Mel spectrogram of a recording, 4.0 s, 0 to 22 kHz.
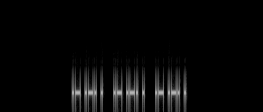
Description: Morse code, heard as a keyed tone, about 50 wpm, 700 Hz. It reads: ARE ARE ARE
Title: Multi-letter Phonemes Repeated 3x 50wpm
